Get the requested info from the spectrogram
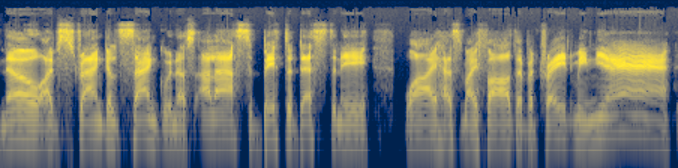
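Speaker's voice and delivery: loud, slow, overwrought lament ending in a cry; hammed-up tragic lament. Joking about the lore, a hammed-up loud tragic Horus. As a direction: wail it like a doomed hero.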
